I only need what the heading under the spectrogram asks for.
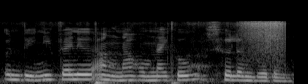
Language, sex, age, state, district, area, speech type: Bodo, female, 30-45, Assam, Kokrajhar, rural, spontaneous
